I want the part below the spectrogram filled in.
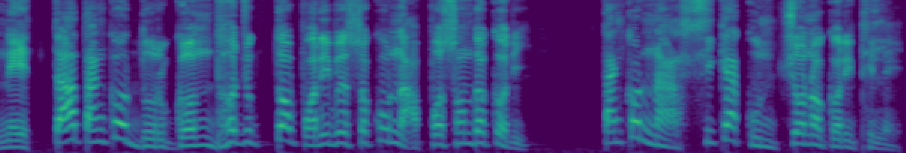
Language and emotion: Odia, disgusted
